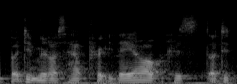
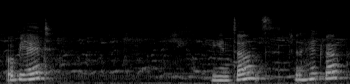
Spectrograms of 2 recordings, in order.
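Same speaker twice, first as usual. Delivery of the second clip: pet talk; 13 semitones higher, faster than usual. Real, not acted. Owner coaxing a parrot to dance, high pet talk. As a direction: tempt a pet in a high sing-song.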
